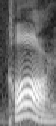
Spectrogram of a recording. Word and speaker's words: car: R 발음을 굉장히 세게 합니다. 미국 사람들은. 그래서 발음이 우리처럼 카가 아니라 car 이렇게 깊게 하겠죠. 그래서 실제로 보면 R 발음이 되게 커져요. 저 car. 그러니까 혀를 더 꺾어야 돼 이렇게.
